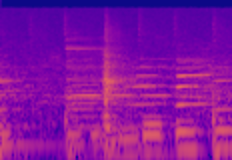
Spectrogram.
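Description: Slow blues guitar playing alone between sung lines: a note dies away, then after a brief lull a few sustained notes ring out about two-thirds of a second in.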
